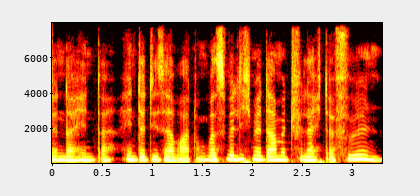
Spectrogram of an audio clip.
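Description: Captured in a very clean recording with a silent background and a dry, close sound with no echo, a woman speaks in a dark, mellow, somewhat breathy voice with fairly even intonation. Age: 40s. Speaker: educational coach for families. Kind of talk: interview. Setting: studio.

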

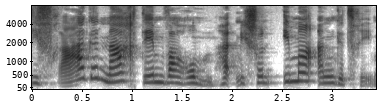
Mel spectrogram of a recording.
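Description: This is a normal speaking voice. A woman talks at a fairly high pitch with ordinary pitch variation. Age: 50s. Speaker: angel healer. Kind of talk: interview, personal story.

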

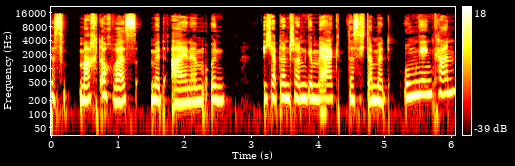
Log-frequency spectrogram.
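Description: At a very slow pace and with ordinary pitch variation, the voice comes through with a dry, close sound with no echo on a very clean recording with a silent background. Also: woman, fairly high pitch for a woman. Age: 20s. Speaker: hospice volunteer and lecturer. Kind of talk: interview. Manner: casual, many fillers.

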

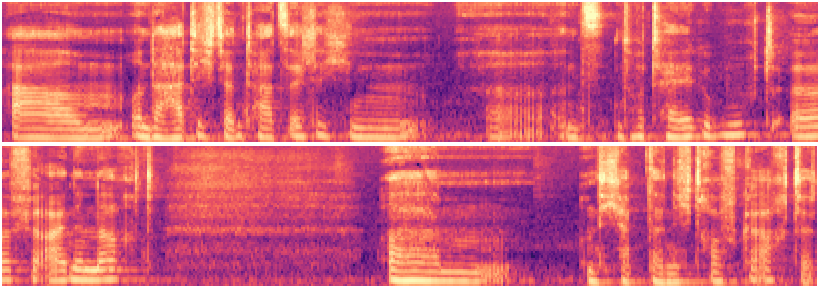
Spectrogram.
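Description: A woman speaks at a moderate pace in a fairly low voice with fairly even intonation. Noticeable background noise runs underneath. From northern Germany. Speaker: hobby ceramic painter. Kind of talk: casual chat.

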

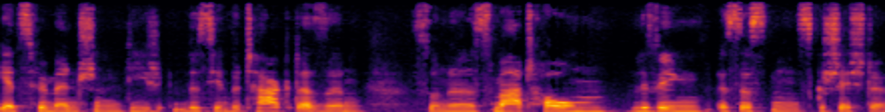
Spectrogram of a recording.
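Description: The speech is fairly slow, with monotone, flat intonation. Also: woman. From Germany, Kaiserslautern (Palatinate). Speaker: doctoral researcher and social enterprise founder. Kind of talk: podcast interview.

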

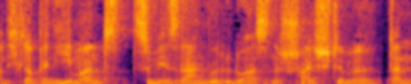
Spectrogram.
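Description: Vocal fry runs through a man's medium-pitched voice as it makes very wide pitch swings. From Ruhr area / Rhineland, Germany. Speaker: podcast coach. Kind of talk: interview. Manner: animated.

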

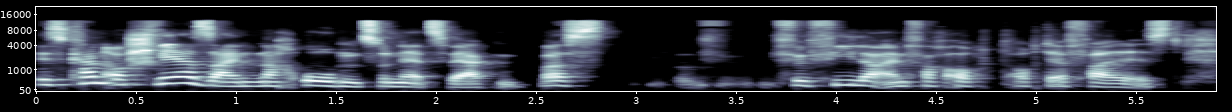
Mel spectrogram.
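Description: A woman's dark, mellow tone with lively intonation, at a fairly slow pace against a quiet background. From Netherlands, raised in Germany. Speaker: entrepreneur, founder of a women's business network. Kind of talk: interview.

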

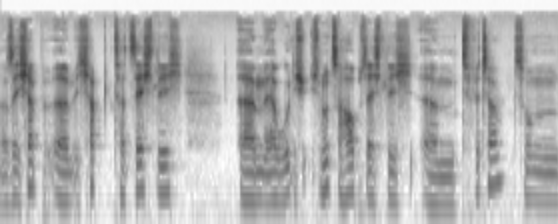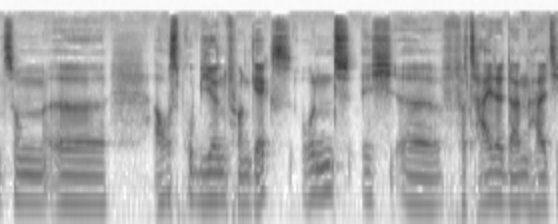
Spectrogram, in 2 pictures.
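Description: At a fairly slow pace, a man talks with fairly even intonation and a fairly low pitch. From Germany, Wuppertal (North Rhine-Westphalia). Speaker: stand-up comedian and podcaster. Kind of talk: casual chat. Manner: hesitant, many fillers.

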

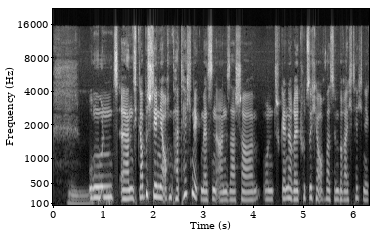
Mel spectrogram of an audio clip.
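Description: Speaking at a fairly quick pace, a woman has a fairly low pitch and a dark, mellow tone, captured in a very clean recording with a silent background. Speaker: podcast host, magazine deputy editor-in-chief. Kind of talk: casual chat.

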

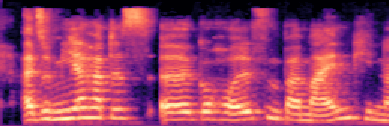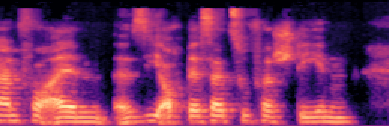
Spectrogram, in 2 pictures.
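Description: Against a quiet background, a woman talks at a moderate pace. Her medium-pitched voice makes very wide pitch swings. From Germany, Aschaffenburg area (Lower Franconia/Hesse border). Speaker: astrology consultant. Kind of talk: interview.

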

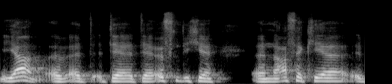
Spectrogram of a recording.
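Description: With a dark, mellow tone, a man speaks in a somewhat breathy voice at a fairly high pitch, with fairly even intonation. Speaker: real estate agent. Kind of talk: interview conversation. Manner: repeats words, restarts.

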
